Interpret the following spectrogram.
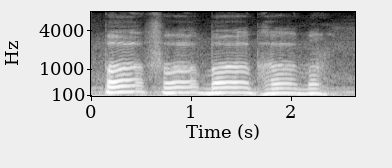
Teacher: ये ओष्ठ्य ध्वनियाँ हैं, अर्थात हमारे होठों का मिलन होता है, ऊपरी होठ और निचले होठ। इसको द्विओष्ठ्य भी बोला जा सकता है।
